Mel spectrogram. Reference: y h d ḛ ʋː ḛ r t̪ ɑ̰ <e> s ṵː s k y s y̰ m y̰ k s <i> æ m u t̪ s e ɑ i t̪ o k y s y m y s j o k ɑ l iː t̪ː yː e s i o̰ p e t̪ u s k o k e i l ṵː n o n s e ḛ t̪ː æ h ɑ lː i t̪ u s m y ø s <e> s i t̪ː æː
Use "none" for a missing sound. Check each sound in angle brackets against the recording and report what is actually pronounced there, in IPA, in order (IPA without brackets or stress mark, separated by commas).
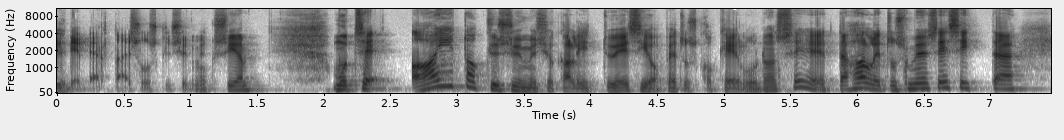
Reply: i, i, e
